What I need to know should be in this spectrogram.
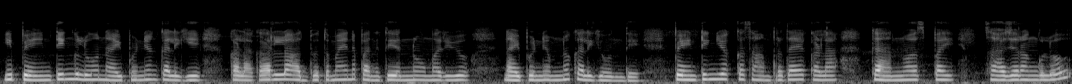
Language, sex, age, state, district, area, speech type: Telugu, female, 30-45, Andhra Pradesh, N T Rama Rao, urban, spontaneous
